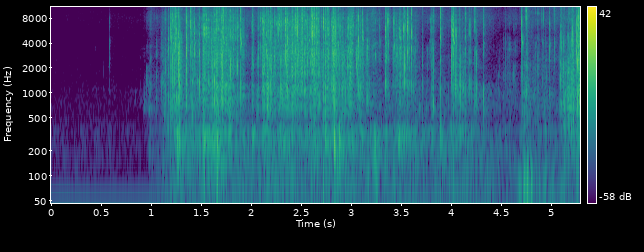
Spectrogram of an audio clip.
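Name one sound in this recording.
Dry pasta rattles as it is poured into a pot.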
